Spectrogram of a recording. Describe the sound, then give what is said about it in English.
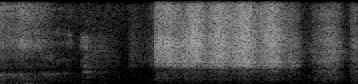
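A voice imitates a woman's loud night-time snore: a brief, hissy, wheezing breath, followed by a longer loud rasping exhale, with no talking. “She can probably hear me, but she likes to snore. And she likes to snore really loud.”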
